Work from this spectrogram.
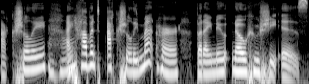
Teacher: We actually make that the ch sound in the middle usually.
